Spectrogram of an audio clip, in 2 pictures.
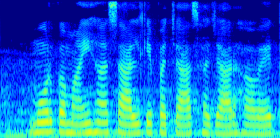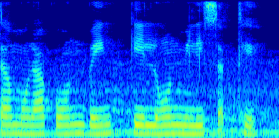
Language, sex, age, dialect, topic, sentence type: Chhattisgarhi, female, 18-24, Central, banking, question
